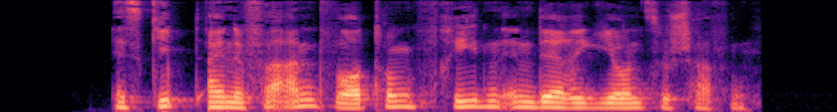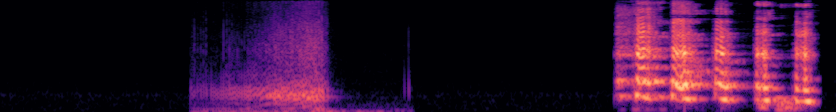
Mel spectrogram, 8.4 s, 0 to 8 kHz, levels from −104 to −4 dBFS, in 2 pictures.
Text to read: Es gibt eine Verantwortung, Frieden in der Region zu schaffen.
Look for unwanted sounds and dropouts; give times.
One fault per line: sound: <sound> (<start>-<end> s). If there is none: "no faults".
sound: squeak (5.1-6.3 s)
sound: laugh (7.3-8.3 s)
